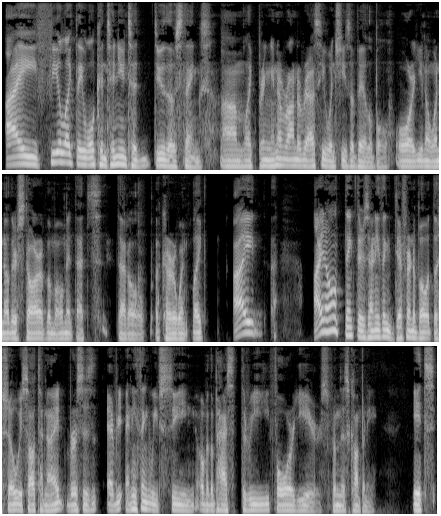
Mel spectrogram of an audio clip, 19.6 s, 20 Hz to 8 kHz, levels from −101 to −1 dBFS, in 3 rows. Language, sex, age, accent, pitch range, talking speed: English, male, 20-39, American, 90-110 Hz, 185 wpm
